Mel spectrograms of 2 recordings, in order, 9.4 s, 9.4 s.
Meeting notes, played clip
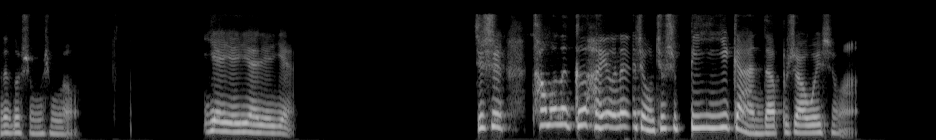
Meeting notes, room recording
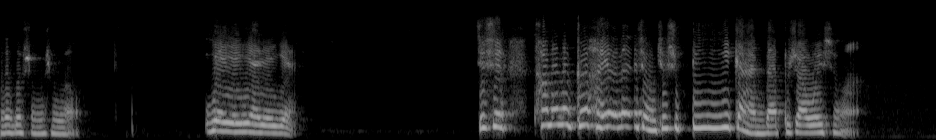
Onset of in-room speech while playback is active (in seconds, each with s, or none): none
